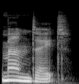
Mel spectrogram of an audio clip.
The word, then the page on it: mandate: British English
